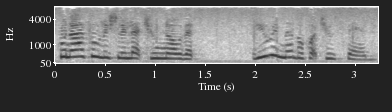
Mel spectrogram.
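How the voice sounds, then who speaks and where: A woman's voice: high-pitched, expressive, quick pace, darkish tone. An actress playing an earnest, refined woman who anxiously implores, in 1930s radio drama style. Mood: worried, pleading. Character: worried, earnest society woman pleading with her beloved. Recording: dull, noisy 1930s radio recording.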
